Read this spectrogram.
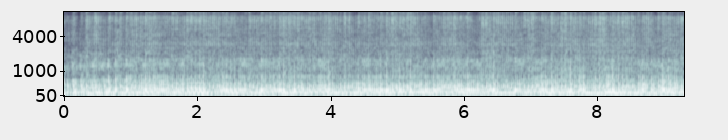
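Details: McCulloch D30 vintage chainsaw after MC5 carburetor rebuild: fast, even two-stroke burble holding a steady idle without surging or stalling; carburetor set right, idling healthily.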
